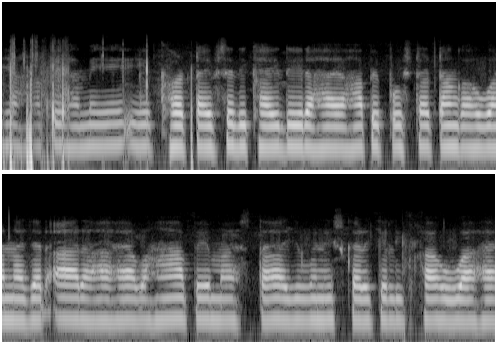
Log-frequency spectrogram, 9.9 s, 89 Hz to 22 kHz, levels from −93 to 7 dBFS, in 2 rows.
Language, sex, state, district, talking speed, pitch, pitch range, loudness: Hindi, female, Maharashtra, Nagpur, 165 wpm, 190 Hz, 185-195 Hz, -19 LUFS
